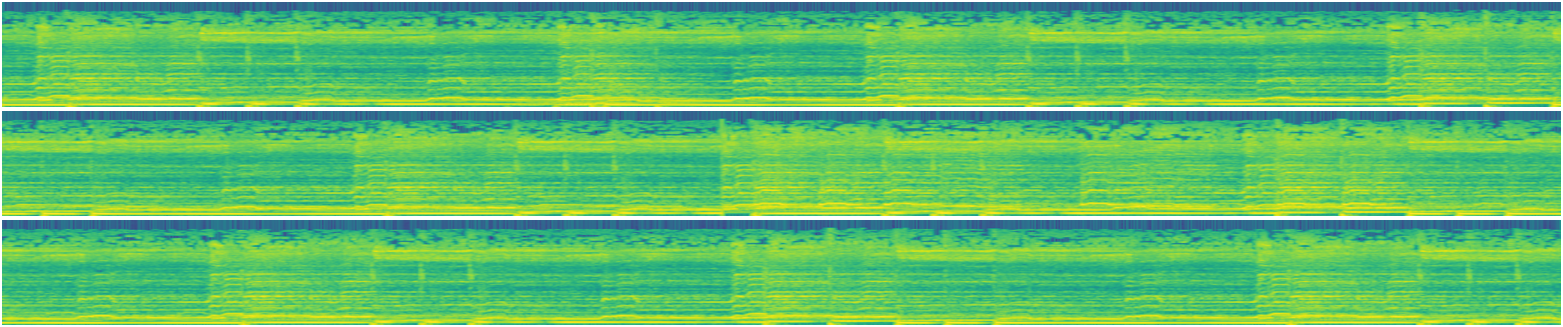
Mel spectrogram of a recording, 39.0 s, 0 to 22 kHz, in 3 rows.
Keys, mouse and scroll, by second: 0.4 click, 1.3-1.9 middle drag, 1.9 shift+a, 5.8 s, 7.0-7.5 middle drag, 7.5 g, 9.7 drag, 10.7-11.6 drag, 11.6 0, 12.7-16.1 middle drag, 16.1 shift+a, 20.6-24.0 middle drag, 24.0 click, 25.5-26.2 drag, 26.8-27.4 drag, 28.0 middle click, 28.5 g, 31.9-33.8 drag, 33.8 KP_0, 38.0 click, 38.8-38.9 drag.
